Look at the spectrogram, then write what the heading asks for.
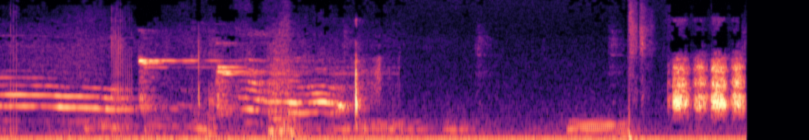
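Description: A Beagle howls in long, wavering, falling tones while a person sings along.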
